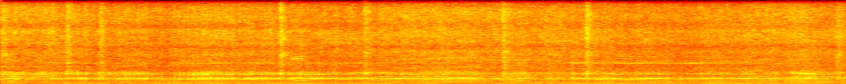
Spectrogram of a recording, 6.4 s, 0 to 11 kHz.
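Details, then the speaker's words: Suzuki GSX600F (Redhead) four-cylinder project bike with cold-start trouble; brake-cleaner spray had flooded the plugs, which were cleaned and refitted, then it catches and runs at a busy, slightly uneven fast idle with throttle blips: hard starting from fouled plugs. "And I did try to spray it, but it seems definitely to overflow the plugs. So I'm just gonna clean them and put back in the bike and let's see what's gonna be."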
